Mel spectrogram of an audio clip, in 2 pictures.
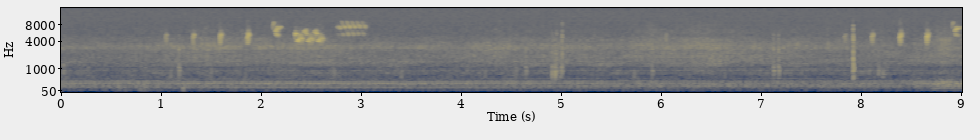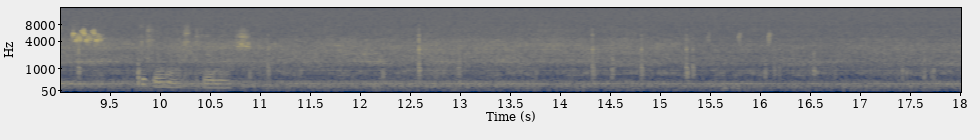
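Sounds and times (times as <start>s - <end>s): tractor engine running: 0.0s - 18.0s
high bird chirps: 1.0s - 3.2s, 7.8s - 9.5s.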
